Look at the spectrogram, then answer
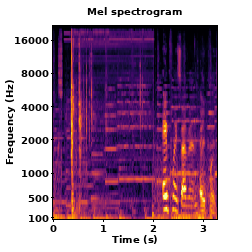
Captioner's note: projector clicking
